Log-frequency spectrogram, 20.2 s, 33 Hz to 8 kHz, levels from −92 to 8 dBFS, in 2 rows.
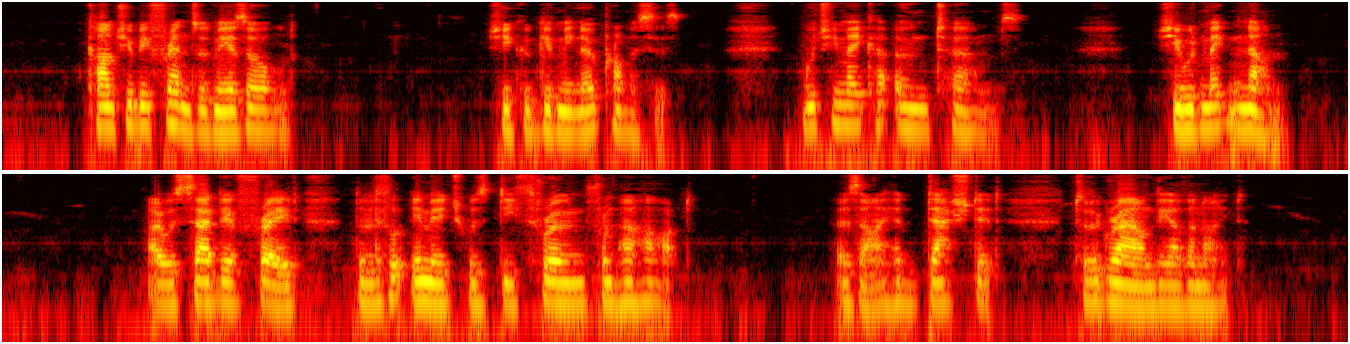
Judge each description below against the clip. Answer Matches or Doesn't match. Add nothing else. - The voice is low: Matches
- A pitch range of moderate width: Doesn't match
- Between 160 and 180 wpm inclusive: Doesn't match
